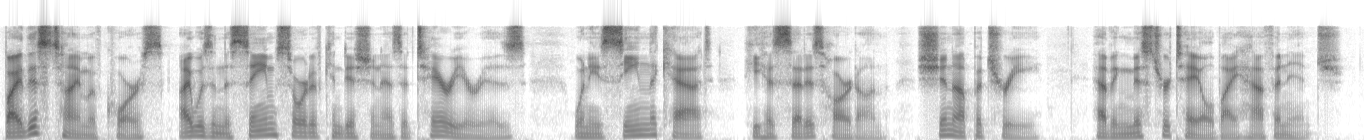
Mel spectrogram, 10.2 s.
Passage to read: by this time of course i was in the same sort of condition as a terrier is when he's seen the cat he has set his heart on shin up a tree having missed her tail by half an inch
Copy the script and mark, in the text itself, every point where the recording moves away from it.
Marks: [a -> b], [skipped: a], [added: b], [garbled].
by this time of course i was in the same sort of condition as a terrier is when he's seen the cat he has set his heart on shin up a tree having missed her tail by half an inch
